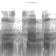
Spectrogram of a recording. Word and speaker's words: aesthetic: Lover of आर्ट जो होता है एस्थेटिक होता है। एस्थेटिक यानी कि AESTHETIC। एस्थेटिक मीन्स होता है इसमें एक साइलेंट रहता है, एस्थेटिक होता है।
